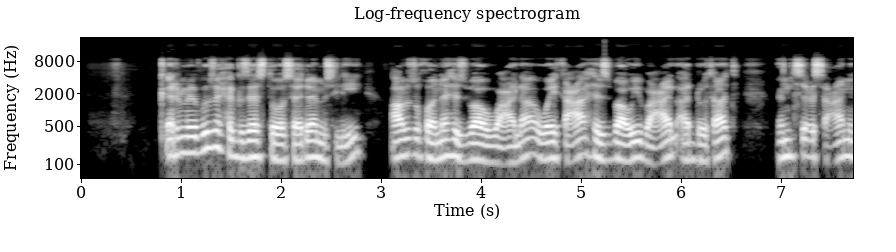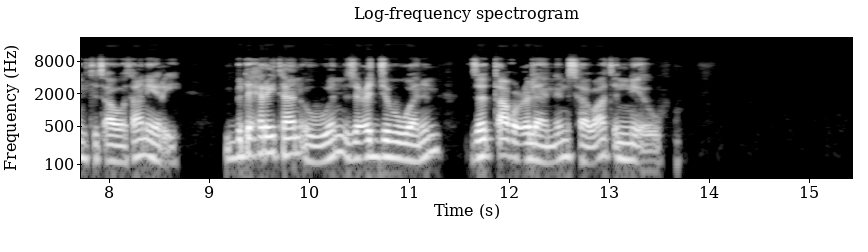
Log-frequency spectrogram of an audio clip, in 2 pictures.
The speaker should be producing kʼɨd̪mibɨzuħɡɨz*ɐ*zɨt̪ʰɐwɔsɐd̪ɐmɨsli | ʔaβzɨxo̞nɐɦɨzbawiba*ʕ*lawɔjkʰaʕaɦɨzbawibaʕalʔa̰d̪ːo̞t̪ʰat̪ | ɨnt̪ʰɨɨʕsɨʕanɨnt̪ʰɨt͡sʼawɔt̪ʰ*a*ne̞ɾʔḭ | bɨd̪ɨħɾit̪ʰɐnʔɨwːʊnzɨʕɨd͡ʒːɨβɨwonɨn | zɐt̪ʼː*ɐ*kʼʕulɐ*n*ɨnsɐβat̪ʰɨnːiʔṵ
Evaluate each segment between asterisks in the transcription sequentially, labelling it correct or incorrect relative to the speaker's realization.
correct, correct, correct, incorrect: a, correct

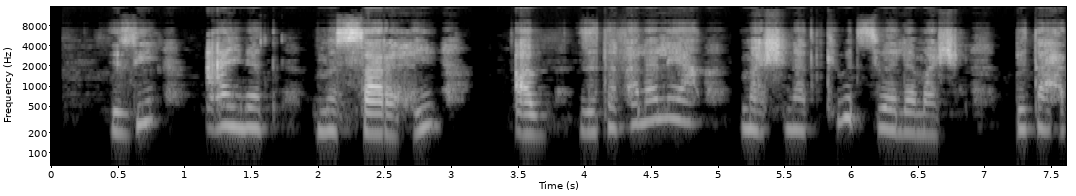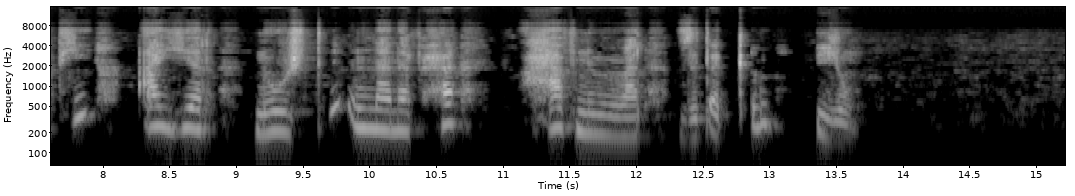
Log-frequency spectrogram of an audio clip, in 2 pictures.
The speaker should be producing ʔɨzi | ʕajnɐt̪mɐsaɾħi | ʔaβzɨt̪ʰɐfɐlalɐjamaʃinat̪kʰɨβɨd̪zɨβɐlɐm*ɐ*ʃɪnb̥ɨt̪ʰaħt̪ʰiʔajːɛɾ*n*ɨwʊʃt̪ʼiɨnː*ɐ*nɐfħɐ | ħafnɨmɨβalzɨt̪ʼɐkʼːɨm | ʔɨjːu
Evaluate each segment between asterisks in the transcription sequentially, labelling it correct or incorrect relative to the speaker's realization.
incorrect: a, correct, incorrect: a

